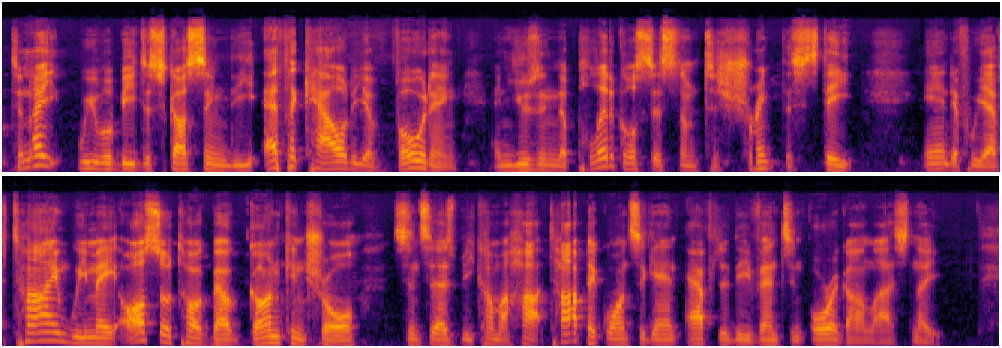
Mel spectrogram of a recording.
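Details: Adult man speaking; normal voice.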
